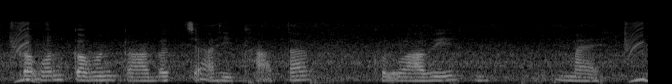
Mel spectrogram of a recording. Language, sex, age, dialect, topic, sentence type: Bhojpuri, female, 18-24, Western, banking, question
